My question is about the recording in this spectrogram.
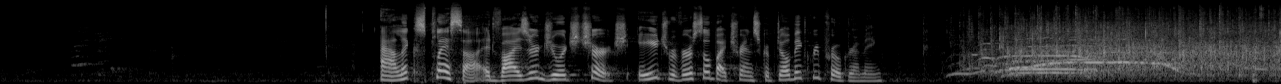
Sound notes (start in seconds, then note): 9.4 cheers and applause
